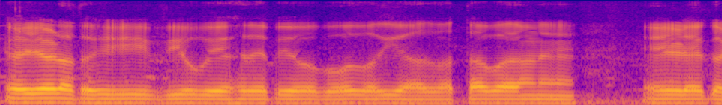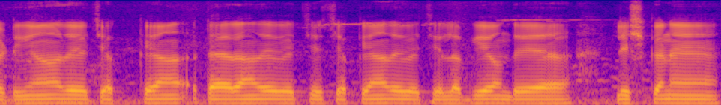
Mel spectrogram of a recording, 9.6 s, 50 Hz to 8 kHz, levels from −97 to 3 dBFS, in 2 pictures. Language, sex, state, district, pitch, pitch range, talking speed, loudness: Punjabi, male, Punjab, Kapurthala, 115 Hz, 110-115 Hz, 155 wpm, -18 LUFS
